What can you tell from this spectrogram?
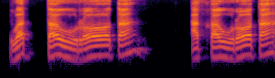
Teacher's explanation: alif lam syamsiyah. Karena tidak dibaca langsung masuk ke huruf berikutnya yaitu ta.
